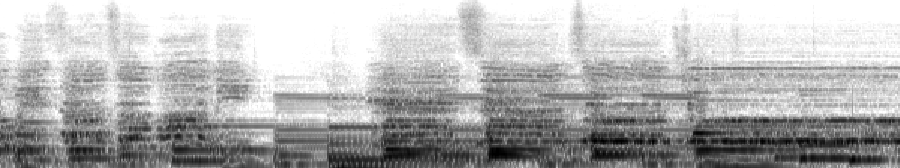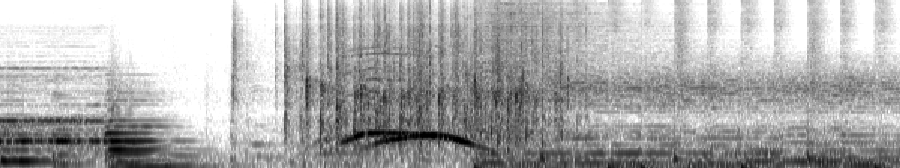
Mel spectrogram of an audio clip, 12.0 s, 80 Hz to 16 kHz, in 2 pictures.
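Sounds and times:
audience applause: 7.8s - 10.1s
music with steady bass line: 9.5s - 12.0s.

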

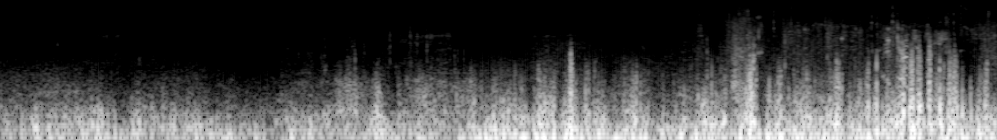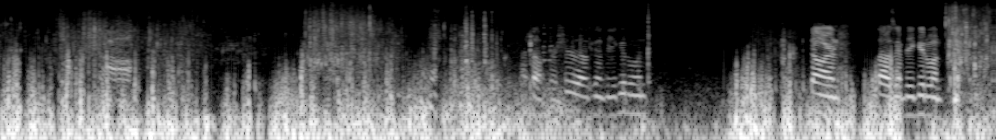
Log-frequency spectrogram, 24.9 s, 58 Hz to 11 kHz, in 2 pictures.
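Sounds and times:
wind buffeting microphone: 0.0s - 24.9s
sharp knocks and rustles: 17.8s - 19.3s.

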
